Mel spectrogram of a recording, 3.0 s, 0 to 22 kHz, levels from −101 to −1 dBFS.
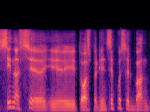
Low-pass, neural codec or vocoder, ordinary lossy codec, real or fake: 7.2 kHz; codec, 16 kHz, 0.8 kbps, ZipCodec; AAC, 48 kbps; fake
